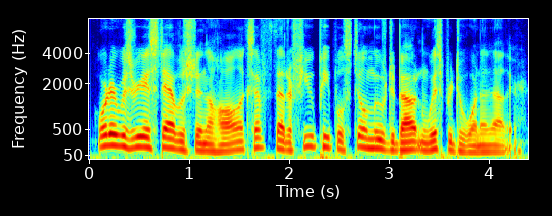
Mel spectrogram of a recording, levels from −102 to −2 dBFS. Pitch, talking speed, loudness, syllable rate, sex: 135 Hz, 260 wpm, -16 LUFS, 7.7 syllables/s, male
